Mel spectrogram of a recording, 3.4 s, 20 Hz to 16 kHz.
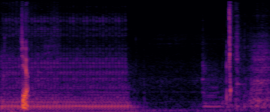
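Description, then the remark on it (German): An automatic espresso machine's pump hums steadily with a sharp click, cuts out for about a second, then buzzes back on with another click, pulsing in short bursts at moderate volume while brewing a 35 ml espresso at low temperature, with the grinder set one step finer than factory setting. “Man hört hier auch, dass die Maschine anders taktet.”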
